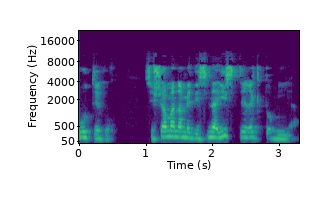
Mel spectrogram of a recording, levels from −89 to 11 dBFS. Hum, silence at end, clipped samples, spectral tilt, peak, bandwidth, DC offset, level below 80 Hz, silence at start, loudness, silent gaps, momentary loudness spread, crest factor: none; 0.15 s; under 0.1%; -2.5 dB/octave; 0 dBFS; 11 kHz; under 0.1%; -62 dBFS; 0 s; -17 LUFS; none; 16 LU; 20 dB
